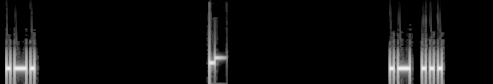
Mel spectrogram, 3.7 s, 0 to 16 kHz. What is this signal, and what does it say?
Morse code, heard as a keyed tone, about 42 wpm, 700 Hz. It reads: R AS
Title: Top Two Letter Combinations in Words 40wpm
